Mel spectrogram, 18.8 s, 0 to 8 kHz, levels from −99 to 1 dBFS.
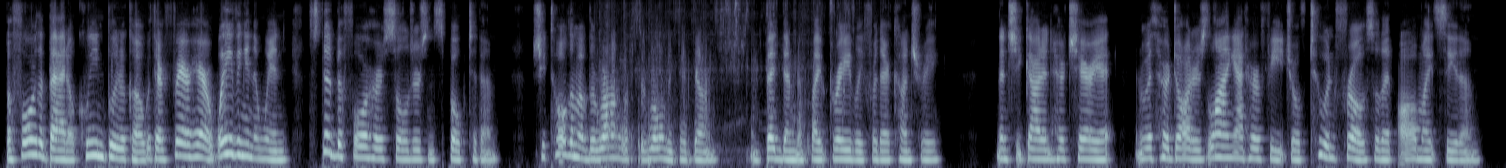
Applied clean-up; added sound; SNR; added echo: neural separator model SepFormer DNS4.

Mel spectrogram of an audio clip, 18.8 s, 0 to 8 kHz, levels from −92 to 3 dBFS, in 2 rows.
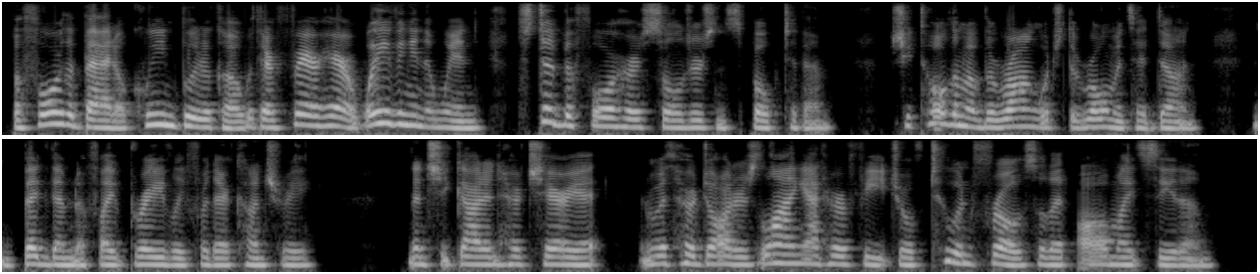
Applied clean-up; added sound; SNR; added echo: none; none; none; none.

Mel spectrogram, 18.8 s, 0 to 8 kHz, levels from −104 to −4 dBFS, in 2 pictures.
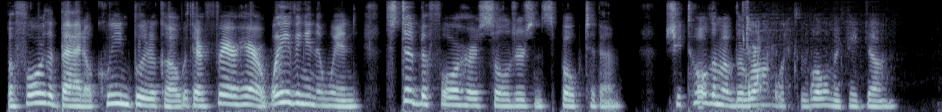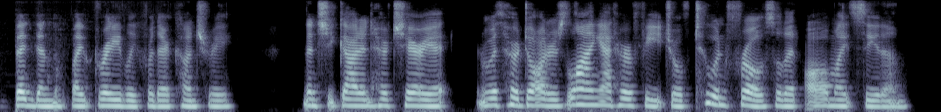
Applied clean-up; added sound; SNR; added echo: neural mask model DeepFilterNet 3.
